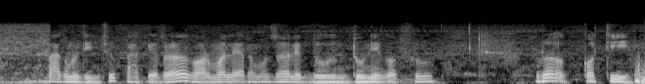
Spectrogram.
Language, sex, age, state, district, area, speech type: Nepali, male, 30-45, West Bengal, Kalimpong, rural, spontaneous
